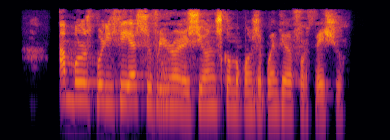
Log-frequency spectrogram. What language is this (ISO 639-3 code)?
glg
